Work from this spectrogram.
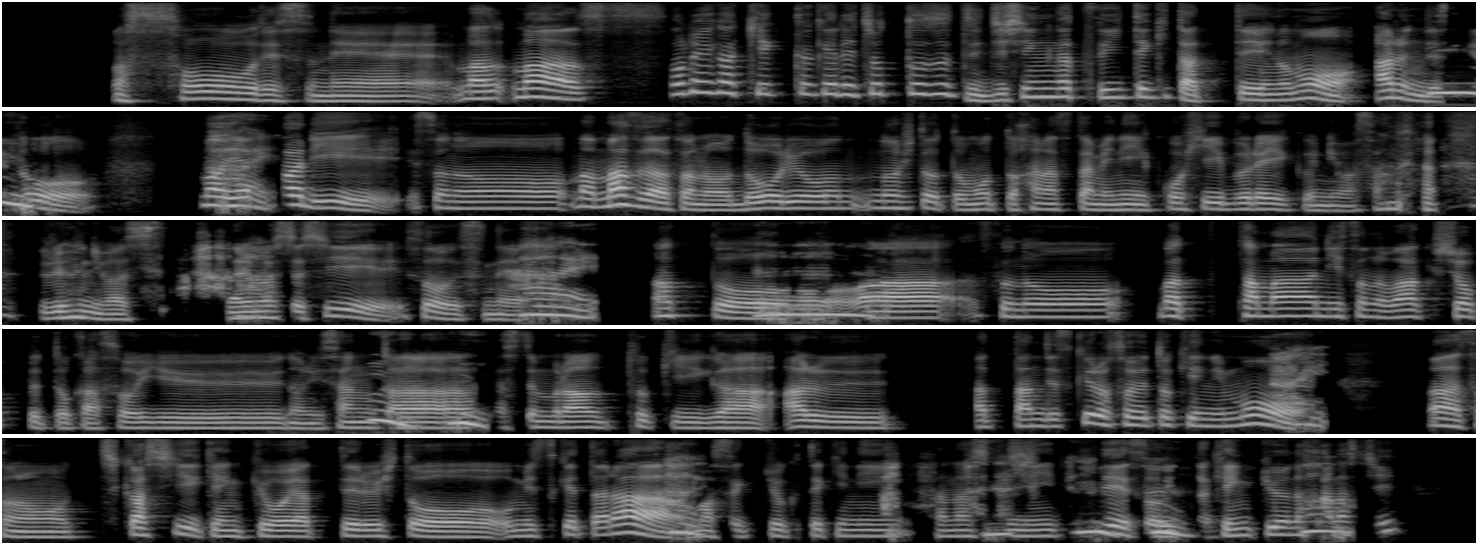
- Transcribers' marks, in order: chuckle
- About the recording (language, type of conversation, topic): Japanese, podcast, 失敗からどのようなことを学びましたか？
